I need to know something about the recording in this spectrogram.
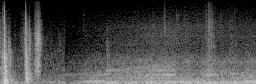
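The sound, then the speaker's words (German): A car door opens and slams shut with a few sharp clunks as someone gets into their car, followed by the engine starting and settling into a steady low idle. No one speaks. “Wütend und genervt stapfe ich aus dem Gebäude und steige in mein Auto.”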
